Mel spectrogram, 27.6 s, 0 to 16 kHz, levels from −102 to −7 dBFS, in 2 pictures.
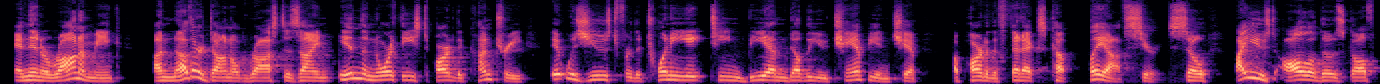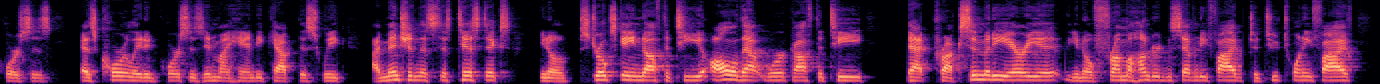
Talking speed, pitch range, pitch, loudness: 160 wpm, 140-170 Hz, 155 Hz, -24 LUFS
